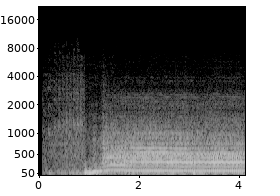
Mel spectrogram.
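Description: Intro sound effect: a low rumble that swells about a second in into a steady, deep droning note that holds without changing.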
